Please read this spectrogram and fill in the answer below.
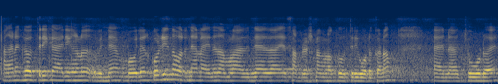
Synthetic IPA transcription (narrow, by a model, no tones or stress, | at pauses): ɐŋːɐneokːe̞ut̪ːɐɾikaːɾjɐŋːɐɭpinːe̞bɐwlɐrkoːɻienːupɐrɐɲːaːlɐðinɨnɐmːɐɭɐðinde̞ðaːjɐsɐmɾɐkʂɐɳɐŋːɐɭo̞kːeut̪ːɐɾiko̞ɽukːɐɳɐm | nːt͡ɕuːɽue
